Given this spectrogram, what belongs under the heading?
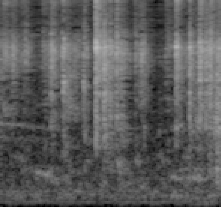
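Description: A male pigeon coos softly nearby, with a few low, quiet coos and faint rustles over a hushed background.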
